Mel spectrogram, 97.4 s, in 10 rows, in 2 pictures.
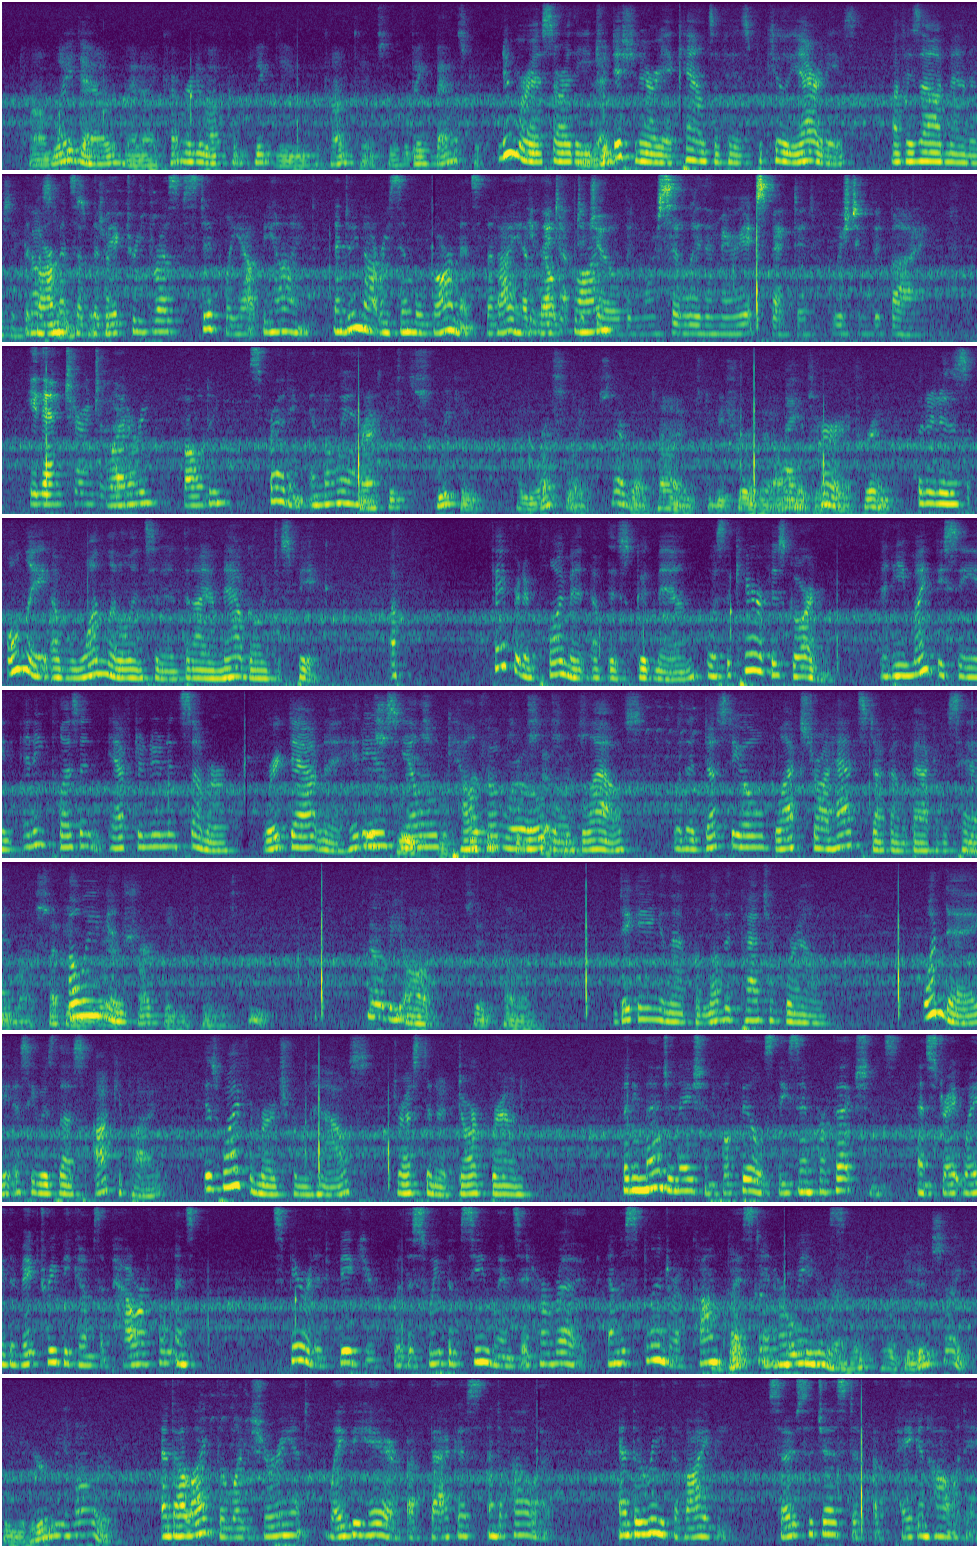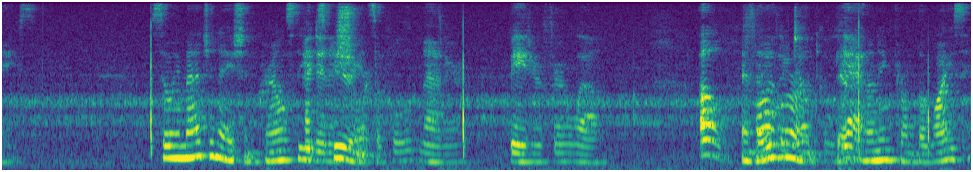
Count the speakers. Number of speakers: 4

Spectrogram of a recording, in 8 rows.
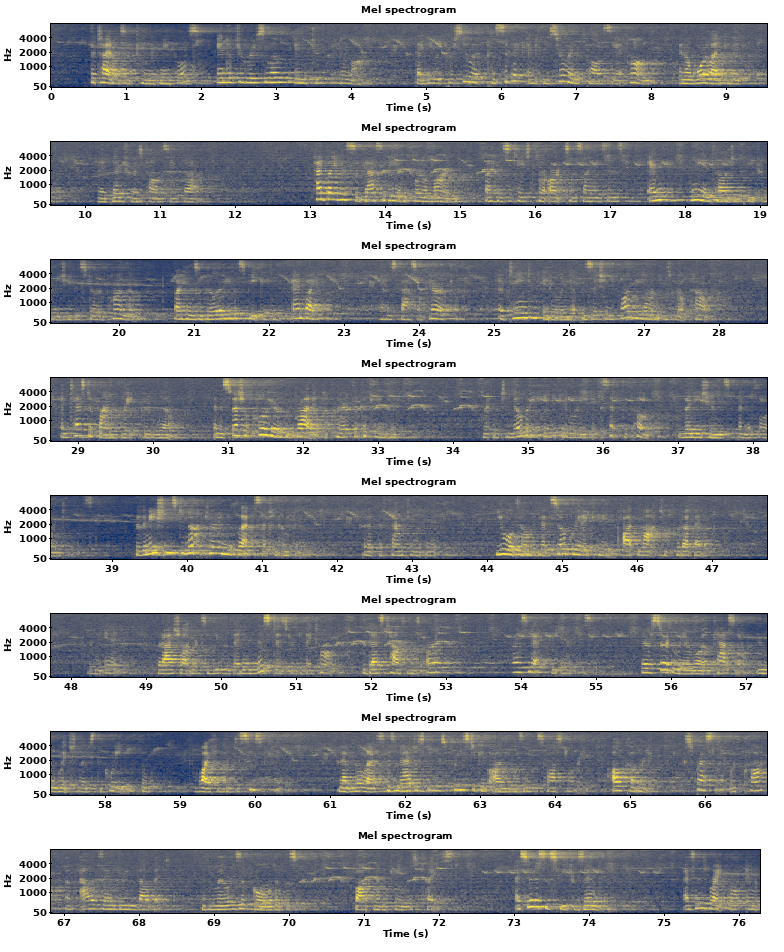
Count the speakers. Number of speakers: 1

